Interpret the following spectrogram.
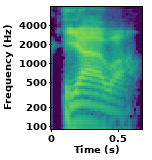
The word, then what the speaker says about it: Yahowah: Al Benim Yahwa which is the proper pronunciation of the name of our Eloha God as directed by his Torah teaching regarding his haya existence.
